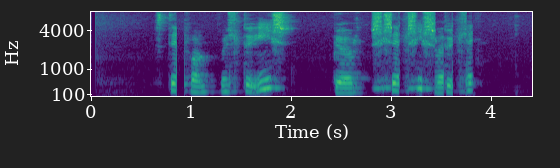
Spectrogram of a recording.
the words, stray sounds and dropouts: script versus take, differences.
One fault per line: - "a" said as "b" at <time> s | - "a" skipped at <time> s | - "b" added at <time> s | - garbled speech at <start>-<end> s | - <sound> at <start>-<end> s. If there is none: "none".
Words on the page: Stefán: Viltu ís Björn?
- dropout at 0.9-0.9 s
- garbled speech at 2.8-3.8 s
